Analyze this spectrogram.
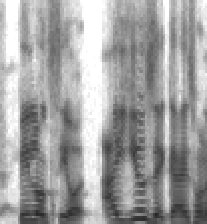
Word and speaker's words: piloncillo: Piloncillo. Piloncillo.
